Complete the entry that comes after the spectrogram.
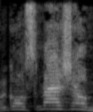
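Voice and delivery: high, growly British scream. Recalling playing a Luddite, screaming to a group of guys: growly British-accent scream. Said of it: "scream in this like growly like British accent".

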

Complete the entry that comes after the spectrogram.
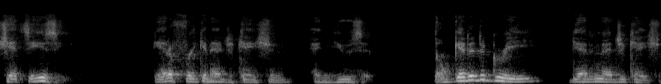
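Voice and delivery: gruff, low, really deep voice. Quoting a coach's advice on education, imitating a really deep voice. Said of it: "he's got this really deep voice".

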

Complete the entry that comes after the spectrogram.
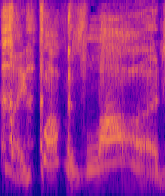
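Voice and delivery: high, slow shout through laughter.

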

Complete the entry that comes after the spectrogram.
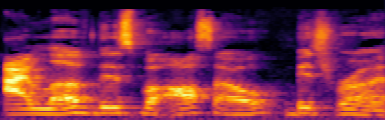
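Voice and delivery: ordinary talk

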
